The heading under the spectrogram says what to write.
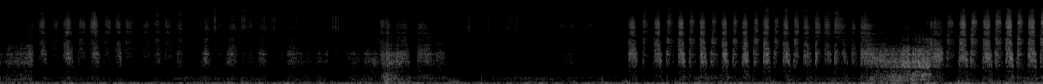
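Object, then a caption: Felt-tip marker on paper sheet. The felt tip of a hand-held marker rubs across a thin white paper coloring page lying flat on a table, scribbling in rapid strokes to fill a black area. Quick, bright, scratchy strokes repeat in a steady back-and-forth rhythm, thin out briefly in the middle, then return faster and louder toward the end.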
